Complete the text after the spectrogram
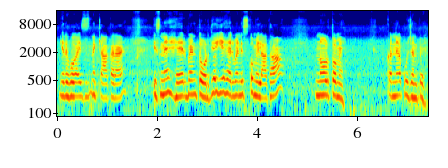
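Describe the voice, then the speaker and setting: A woman's voice: a little high, steady tone, normal speed, long pauses, bright, forceful tone, slight background noise. A young woman vlogging at home, talking with her small daughter and the viewers, by turns coaxing and scolding. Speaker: vlogger and mother. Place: home, indoors.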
